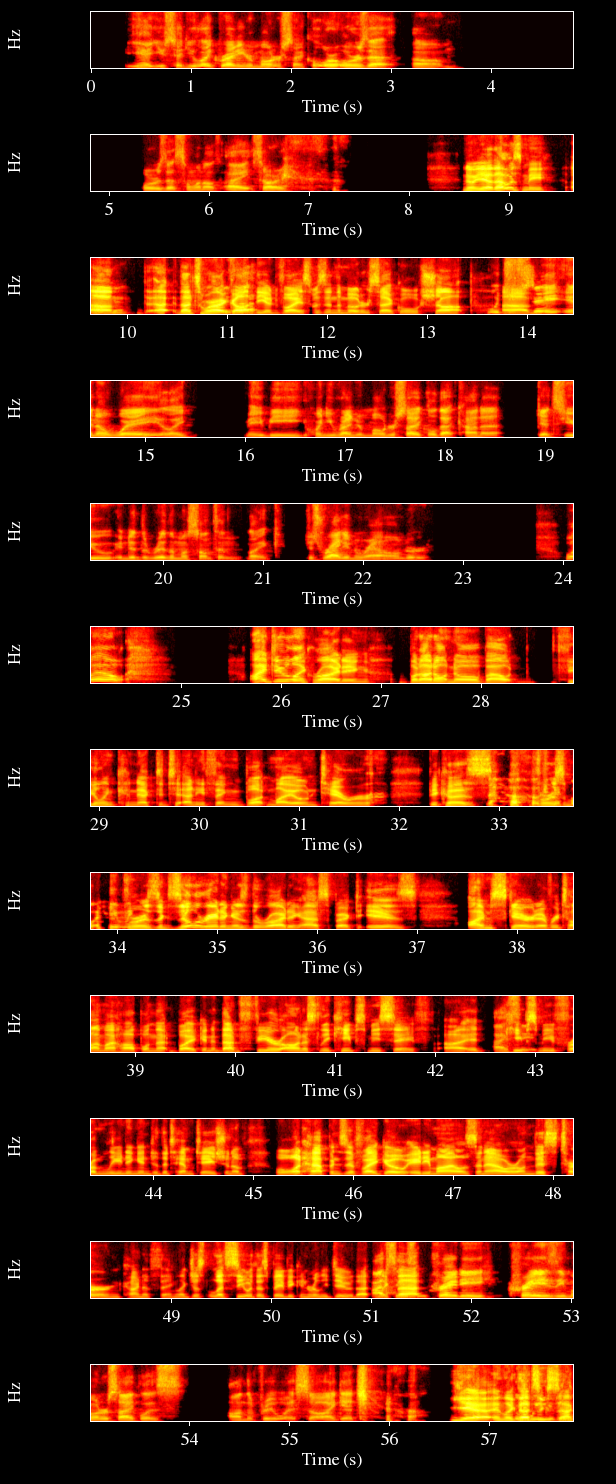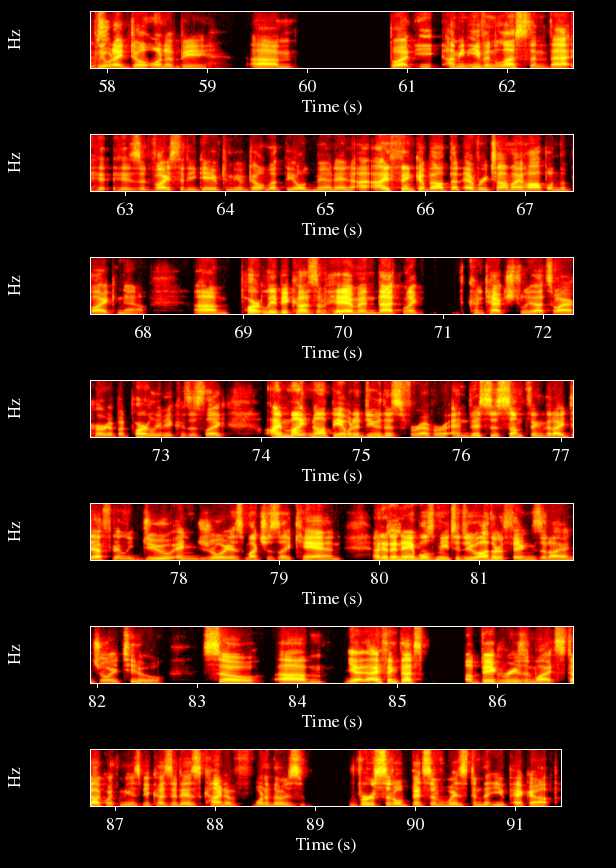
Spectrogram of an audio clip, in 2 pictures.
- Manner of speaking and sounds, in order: chuckle; sigh; laughing while speaking: "terror"; laughing while speaking: "Okay, what do you mean?"; laughing while speaking: "you"; laugh
- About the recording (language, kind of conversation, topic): English, unstructured, What’s the best advice you’ve received lately?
